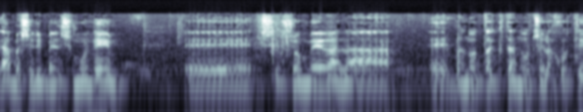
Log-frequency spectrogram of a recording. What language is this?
Hebrew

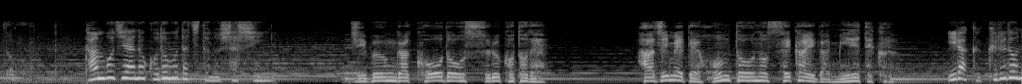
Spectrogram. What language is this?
Japanese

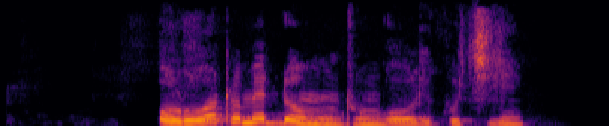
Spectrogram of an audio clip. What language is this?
Ganda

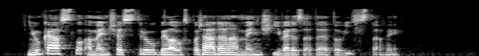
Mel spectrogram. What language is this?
Czech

